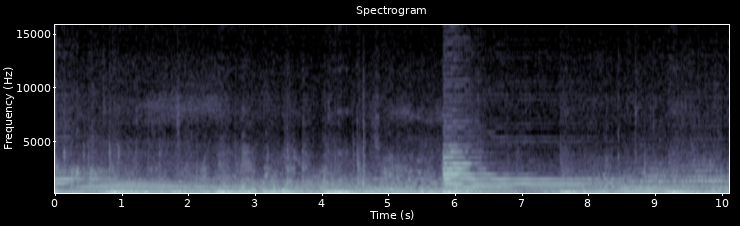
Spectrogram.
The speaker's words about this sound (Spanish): La campana que va anunciando nuevo sonido.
